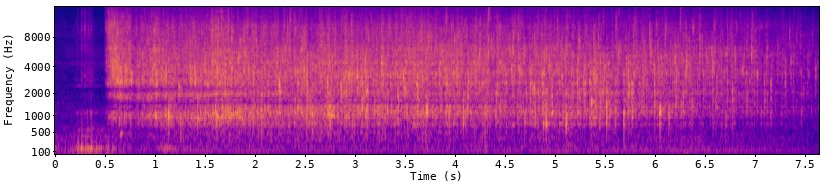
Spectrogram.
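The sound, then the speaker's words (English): Loud sizzling of hot oil poured onto chili to make chili oil for hot pot, bursting in abruptly and holding as a steady, crackling hiss that eases slightly near the end. “The sound of making chili oil is also very relaxing. After you put hot oil on the chili, you get this sound.”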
